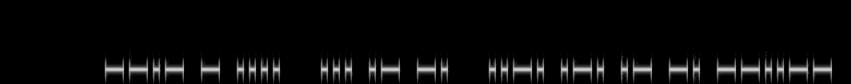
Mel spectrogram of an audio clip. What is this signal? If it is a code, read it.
Morse code, heard as a keyed tone, about 20 wpm, 700 Hz. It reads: QTH SAN FRAN,
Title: Speed-Racing Common QSO Phrases Encore - 17wpm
